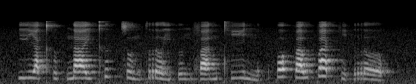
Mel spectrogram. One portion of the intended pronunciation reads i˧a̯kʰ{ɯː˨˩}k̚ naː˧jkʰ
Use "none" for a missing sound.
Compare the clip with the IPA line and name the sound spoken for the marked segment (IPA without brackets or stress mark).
ɯ˨˩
